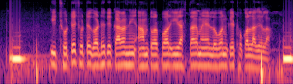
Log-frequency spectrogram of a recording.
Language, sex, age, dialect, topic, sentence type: Bhojpuri, male, 18-24, Southern / Standard, agriculture, question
